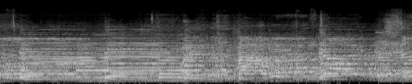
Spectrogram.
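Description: A church choir and congregation singing a worship song together over instrumental accompaniment, with held chords that change every second or so.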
